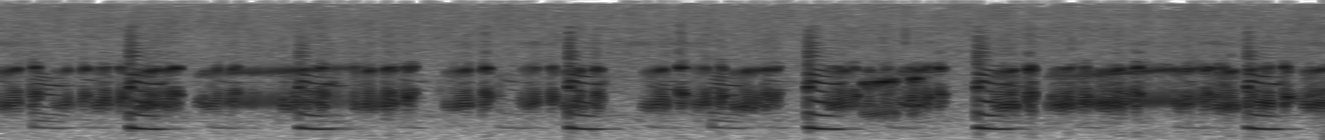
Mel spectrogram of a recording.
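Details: Frogs, named as a scarce species, in full chorus; pulsed croaks run in quick bursts while lower, falling notes repeat roughly every second underneath.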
